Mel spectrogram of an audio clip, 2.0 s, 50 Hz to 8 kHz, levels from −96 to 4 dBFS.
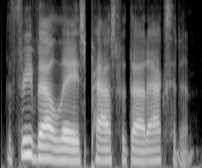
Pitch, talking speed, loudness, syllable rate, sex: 155 Hz, 180 wpm, -18 LUFS, 5.9 syllables/s, male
